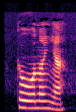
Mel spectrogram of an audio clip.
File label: "tool n yã", Mooré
